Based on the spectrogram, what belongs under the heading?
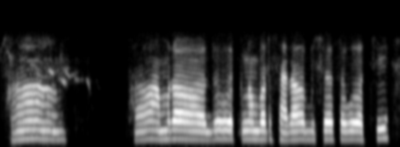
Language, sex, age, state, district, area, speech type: Odia, female, 60+, Odisha, Jharsuguda, rural, conversation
